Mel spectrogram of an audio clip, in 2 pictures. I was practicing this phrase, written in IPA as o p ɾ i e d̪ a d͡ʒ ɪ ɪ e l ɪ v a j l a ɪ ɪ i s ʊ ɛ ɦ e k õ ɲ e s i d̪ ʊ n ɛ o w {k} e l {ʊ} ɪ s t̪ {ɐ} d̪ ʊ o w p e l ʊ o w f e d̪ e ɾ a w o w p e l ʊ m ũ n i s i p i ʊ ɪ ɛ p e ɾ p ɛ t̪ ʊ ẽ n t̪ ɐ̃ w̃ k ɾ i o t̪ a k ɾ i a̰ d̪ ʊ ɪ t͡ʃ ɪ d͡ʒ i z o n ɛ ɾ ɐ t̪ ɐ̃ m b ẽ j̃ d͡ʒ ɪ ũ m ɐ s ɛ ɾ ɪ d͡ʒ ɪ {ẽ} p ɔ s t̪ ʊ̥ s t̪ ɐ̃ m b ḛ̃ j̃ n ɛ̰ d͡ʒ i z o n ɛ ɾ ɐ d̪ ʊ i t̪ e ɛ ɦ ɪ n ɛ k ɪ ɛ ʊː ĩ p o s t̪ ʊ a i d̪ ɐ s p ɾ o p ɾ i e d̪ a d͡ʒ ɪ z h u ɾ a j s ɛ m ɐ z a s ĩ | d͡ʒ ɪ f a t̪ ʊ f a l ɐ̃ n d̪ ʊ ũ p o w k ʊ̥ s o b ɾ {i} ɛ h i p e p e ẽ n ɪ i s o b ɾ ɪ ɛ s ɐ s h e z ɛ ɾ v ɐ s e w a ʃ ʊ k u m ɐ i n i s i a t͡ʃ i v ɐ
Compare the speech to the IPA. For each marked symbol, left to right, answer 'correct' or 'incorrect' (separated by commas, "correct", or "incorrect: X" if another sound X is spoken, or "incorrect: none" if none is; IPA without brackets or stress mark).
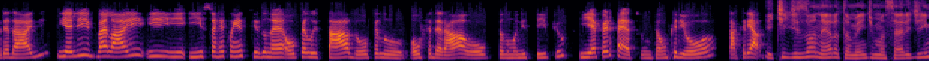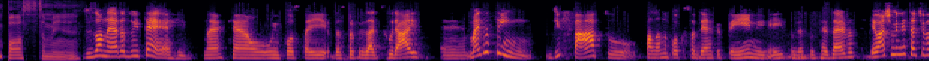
incorrect: p, correct, incorrect: a, incorrect: ĩ, incorrect: ɪ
